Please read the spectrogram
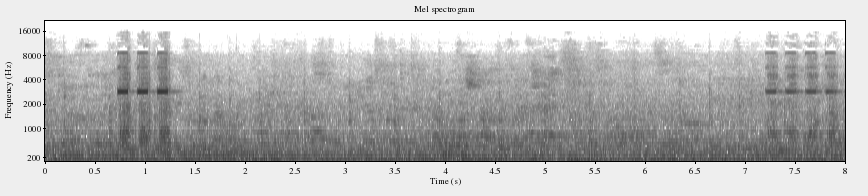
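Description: Restaurant guest pager beeping: three quick high beeps about a second in, then a fast run of repeated beeps starting near the end, the signal that the order is ready for pickup.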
